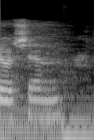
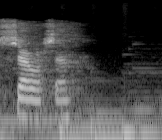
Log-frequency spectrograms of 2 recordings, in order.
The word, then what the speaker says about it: Xiao Qin: say this wrong it's Xiao Qin I usually pronounce it to say ocean cuz that's how it's spelled but it's supposed to be pronounced shower chef and I found them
